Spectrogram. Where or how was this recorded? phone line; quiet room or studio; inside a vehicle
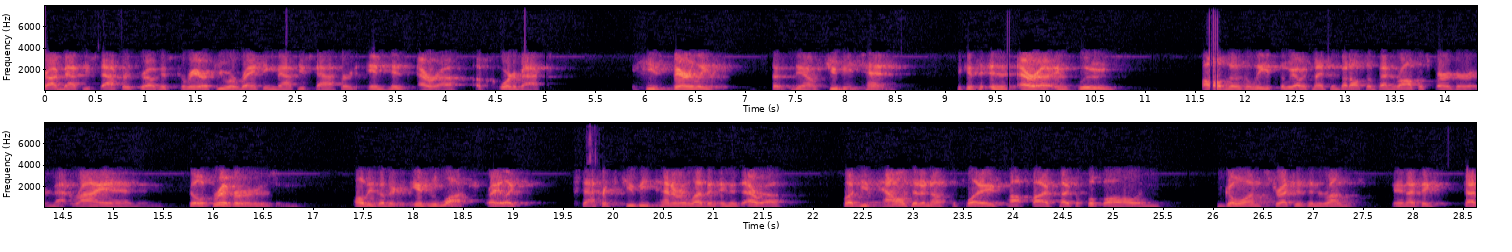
phone line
